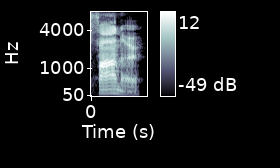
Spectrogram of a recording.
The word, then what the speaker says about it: whānau: One now, pronounced Fano, is a Māori word primarily meaning extended family.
